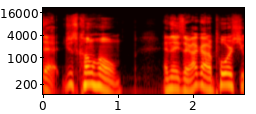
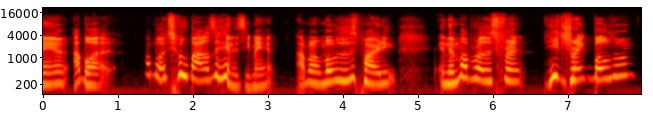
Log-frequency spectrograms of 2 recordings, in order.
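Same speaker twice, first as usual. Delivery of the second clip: put-on high, tearful, crying, drunken voice; 7 semitones higher than usual. Retelling what a drunk rider said in the car: imitating a drunk crying man. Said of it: "here's why he's crying".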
